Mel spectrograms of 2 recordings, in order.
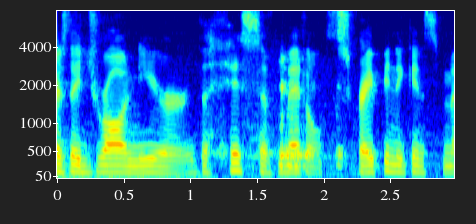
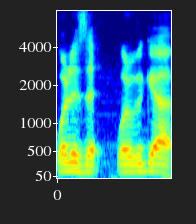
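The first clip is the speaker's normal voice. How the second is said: groggy, half-asleep, just-woken, raised voice; 5 dB louder than usual. Voicing a character rubbing his eyes on being woken: half asleep. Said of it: "rubs his eyes, half asleep".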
